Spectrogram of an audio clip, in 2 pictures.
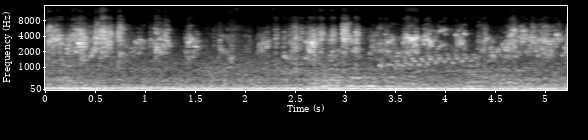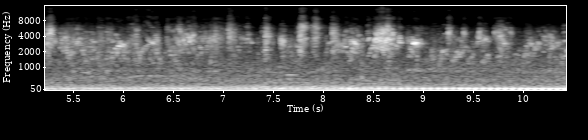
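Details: Budgerigars in a colony aviary: dense, overlapping chirps and warbling twitters from many birds, continuous throughout, over a steady low hum.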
